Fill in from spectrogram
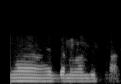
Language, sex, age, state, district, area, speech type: Telugu, male, 18-30, Telangana, Khammam, urban, conversation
